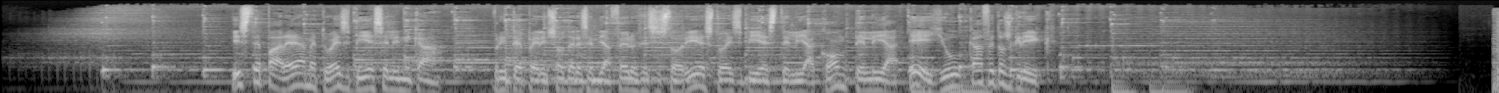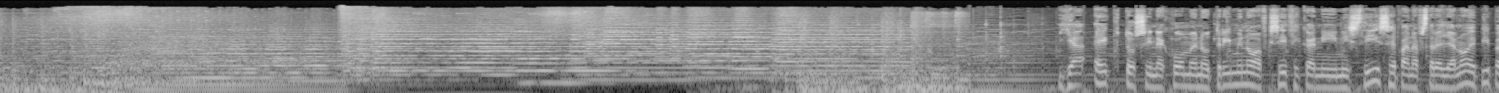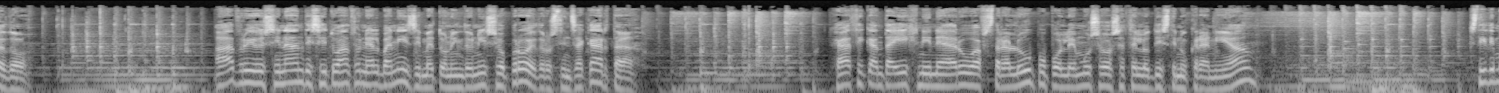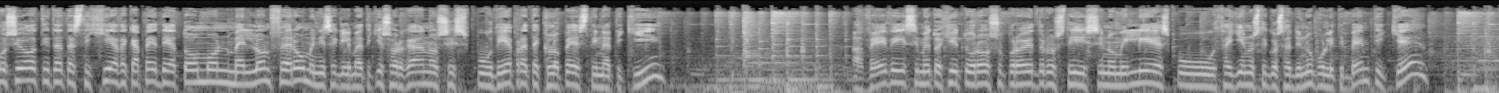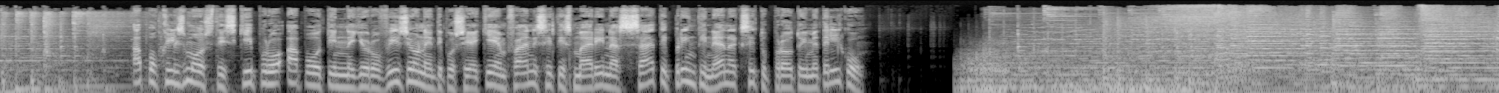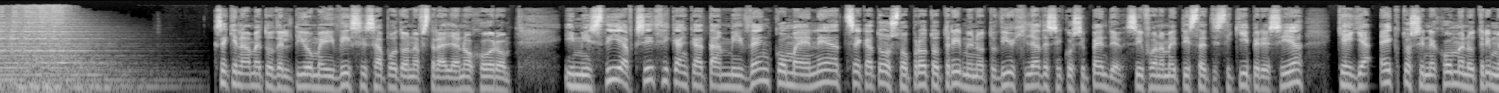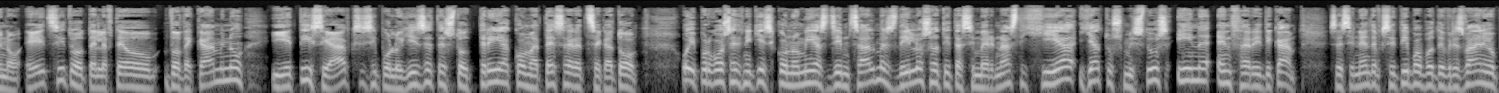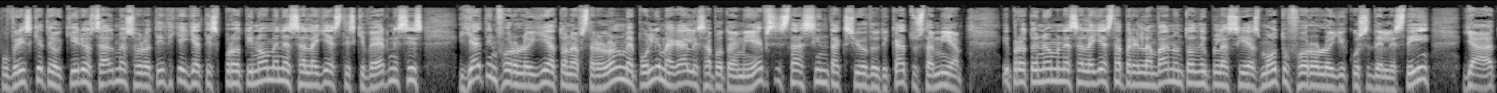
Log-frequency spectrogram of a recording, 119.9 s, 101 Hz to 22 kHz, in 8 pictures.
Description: Δελτίο Ειδήσεων Τετάρτη 14 Μαΐου 2025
